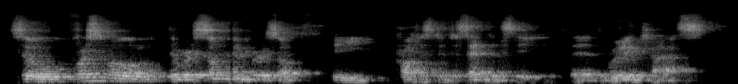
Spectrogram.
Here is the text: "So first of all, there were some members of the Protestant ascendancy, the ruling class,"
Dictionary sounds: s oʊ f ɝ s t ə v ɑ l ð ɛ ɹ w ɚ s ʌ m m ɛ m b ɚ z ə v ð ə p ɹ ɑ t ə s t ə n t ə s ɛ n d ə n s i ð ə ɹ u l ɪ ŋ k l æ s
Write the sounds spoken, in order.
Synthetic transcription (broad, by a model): s oʊ f ɝ s t ə v ɑ l ð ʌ ɹ w ɚ s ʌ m m ɛ m b ɚ z ə v ð ə p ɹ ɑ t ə s t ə n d ə s ɛ n d ə n s i ð ə ɹ u l ɪ ŋ k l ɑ s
